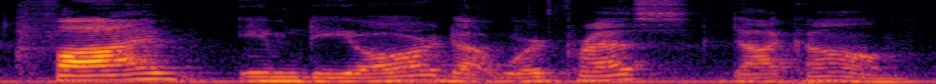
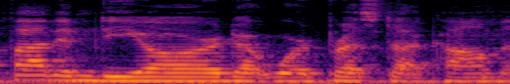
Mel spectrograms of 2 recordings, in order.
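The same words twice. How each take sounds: First: It is said slowly. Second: It is said fast.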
